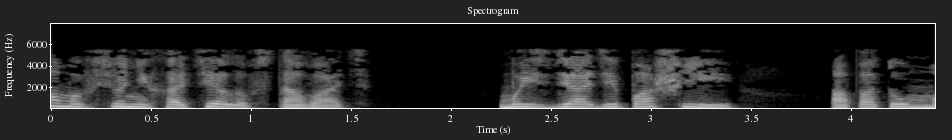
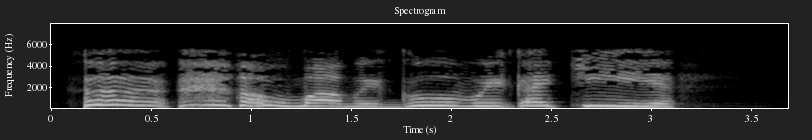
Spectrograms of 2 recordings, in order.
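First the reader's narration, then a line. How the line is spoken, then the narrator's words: Laughing. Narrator (Russian): Я засмеялся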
